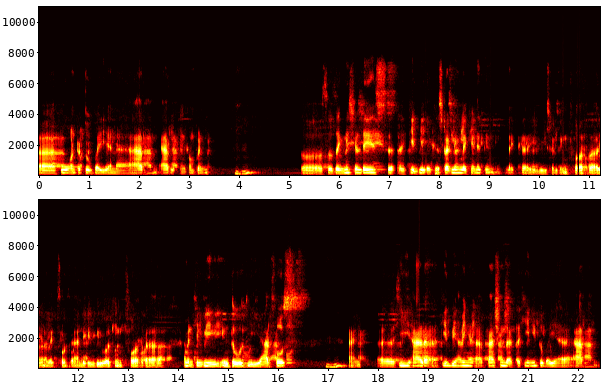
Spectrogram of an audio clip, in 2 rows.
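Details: Adult male with puberphonia (previously high-pitched, female-like voice, sometimes dual voice), speaking after voice therapy with normalized male pitch; pre-therapy recording 4 Nov 2020; voice now reported stable; puberphonia post voice therapy.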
